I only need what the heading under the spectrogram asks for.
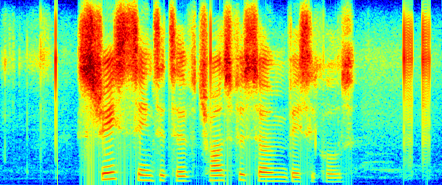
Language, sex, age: English, female, 21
